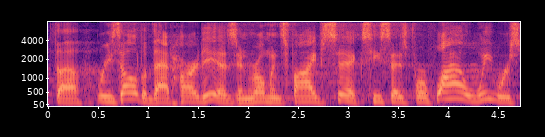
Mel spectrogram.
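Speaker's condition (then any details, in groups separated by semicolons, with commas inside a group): No condition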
